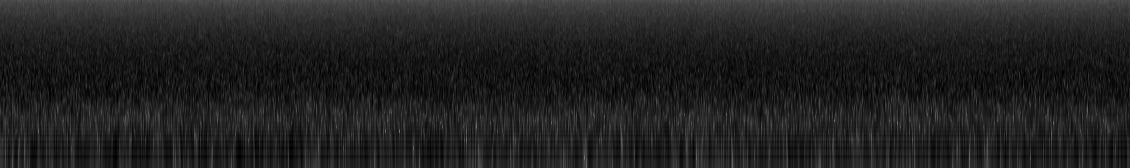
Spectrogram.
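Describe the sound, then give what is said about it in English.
A very low river flows steadily beneath a large, sprawling beech tree during a very warm summer. Its water makes a constant, full rushing hiss that stays even throughout, with no voices or other sounds breaking through. “I'm underneath a huge, sprawling beech tree, casting a lot of shade, and the river has never looked so low to me as it does today.”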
